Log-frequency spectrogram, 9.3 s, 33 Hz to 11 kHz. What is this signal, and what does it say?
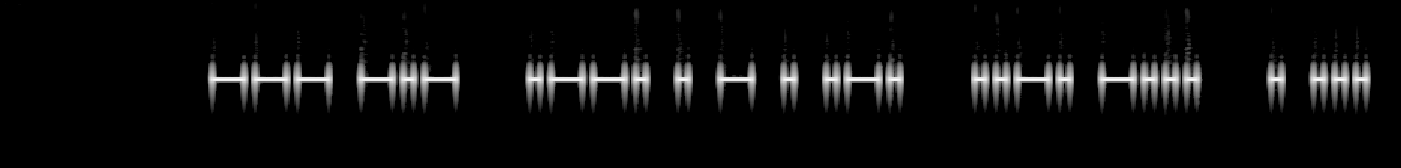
Morse code, heard as a keyed tone, about 17 wpm, 700 Hz. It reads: OK PETER FB ES
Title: K1USN SST QSO Practice 17wpm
